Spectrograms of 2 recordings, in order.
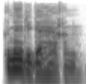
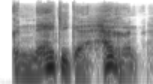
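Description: First: Said in the usual way. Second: Slow, reproachful address. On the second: A narrator's reading. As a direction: chide her slowly. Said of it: "mit vorwurfsvoller Stimme".

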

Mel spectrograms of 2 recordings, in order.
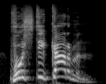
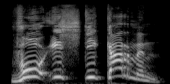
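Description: First: High, loud furious call for Carmen; shouting demand. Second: High, drawn-out repeated shout; slow insistent yell. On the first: Enraged host yelling for Carmen. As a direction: bellow the question. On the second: Enraged host repeating his demand slowly. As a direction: stretch every word in fury. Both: Acted.

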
